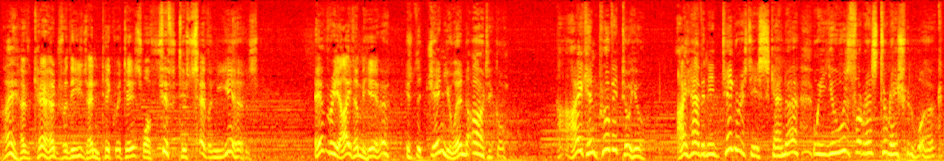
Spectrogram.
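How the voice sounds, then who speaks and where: A man's voice: sits high, sing-song, unhurried. A man playing a fussy, anxious elderly museum curator in a video game, prim, fretful and dramatic. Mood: indignant, protesting. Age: older. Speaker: character actor in a video game. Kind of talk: scripted game dialogue. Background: music.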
